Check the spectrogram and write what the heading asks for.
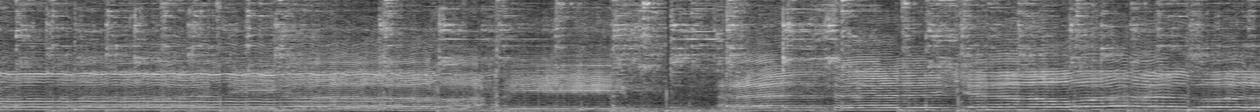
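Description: A group of voices singing an Arabic devotional qasida (sholawat) in unison over hadroh frame drums. The notes are held long at first, then bend and slide in ornaments from about halfway through.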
